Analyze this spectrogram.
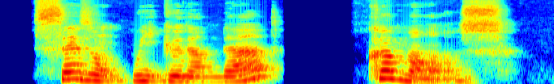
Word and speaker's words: commence: So the last letter that I pronounce is, for the last sound that I pronounce, is a S. So the E is silent. The E is just there to make the C into S.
